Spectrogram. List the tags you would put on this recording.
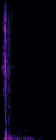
Sound effects > Objects / House appliances
lighter
light
striking
flame

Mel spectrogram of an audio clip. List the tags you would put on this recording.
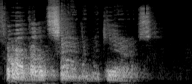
Speech > Processed / Synthetic
Filtered
Robot
Speech

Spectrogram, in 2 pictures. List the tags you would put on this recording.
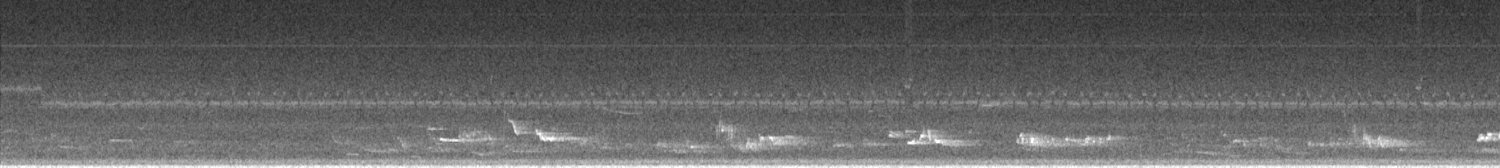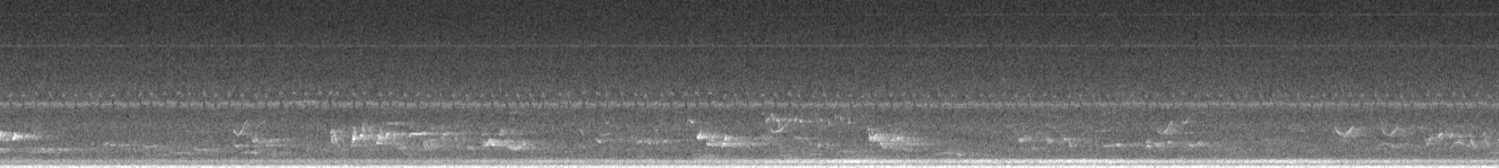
Soundscapes > Nature
data-to-sound
weather-data
modified-soundscape
nature
Dendrophone
phenological-recording
natural-soundscape
soundscape
artistic-intervention
alice-holt-forest
sound-installation
raspberry-pi
field-recording

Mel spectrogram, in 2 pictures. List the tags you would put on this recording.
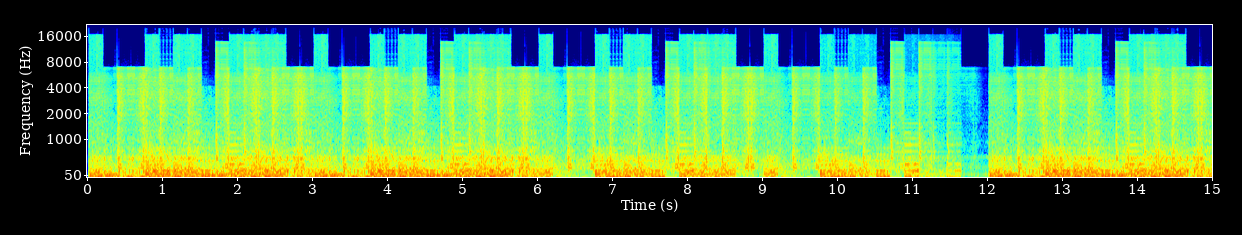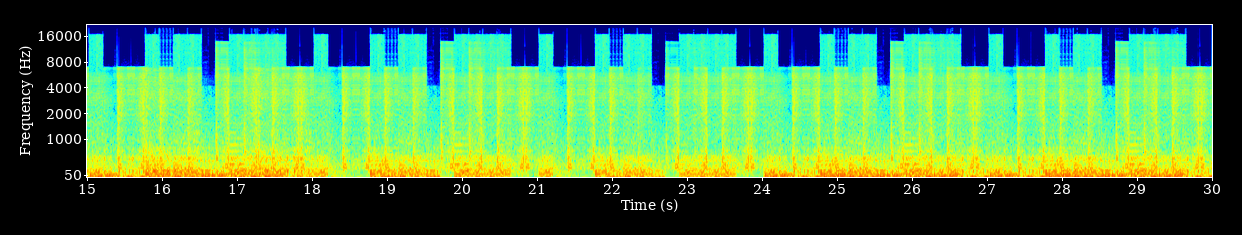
Music > Multiple instruments
Soundtrack
Underground
Ambient
Horror
Noise
Sci-fi
Industrial
Cyberpunk
Games

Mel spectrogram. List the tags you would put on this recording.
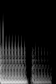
Instrument samples > Synths / Electronic
bass
bassdrop
clear
drops
lfo
low
lowend
sub
subbass
subs
subwoofer
synth
synthbass
wavetable
wobble

